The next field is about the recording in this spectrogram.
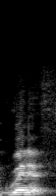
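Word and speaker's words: Gwynedd: so it's towing in gwyneth right that's right the double d is pronounced as th gwyneth okay so it's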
